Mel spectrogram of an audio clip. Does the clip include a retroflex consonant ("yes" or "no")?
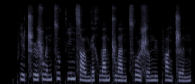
yes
